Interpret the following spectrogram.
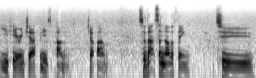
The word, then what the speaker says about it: Japan: a similar stress yeah like if i say the word for example japan right the country japan the first syllable has a similar stress to the second little japan right it's the same sound pronounced consecutively whereas british people would say japan right so notice how i've unstressed the first syllable and i stress the second syllable so japan becomes japan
